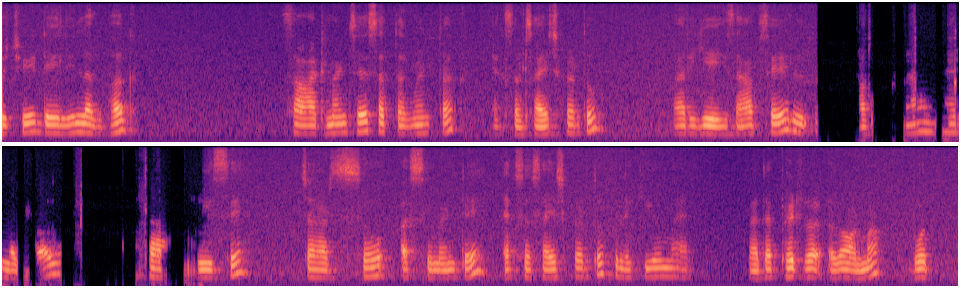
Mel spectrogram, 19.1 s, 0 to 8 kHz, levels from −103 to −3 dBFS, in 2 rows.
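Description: At 8.11 s a faint second voice leaks through, likely the other side's voice leaking through from the loudspeaker past the echo canceller, about 20 dB under the talker; it shows as a low-energy smear of harmonics. From 8.17 to 8.26 s the background is gated by the echo canceller: room sound drops by about 40 dB, a near-flat gap in the waveform and an empty band on the spectrogram. From 8.54 to 10.26 s the speech is suppressed in double talk, likely the canceller turning the talker down while the far end speaks, with dips of roughly 40 dB. The waveform envelope sags, all below the call's 8 kHz ceiling. Further leaks come at 9.11 s (about 30 dB down), 9.5 s (about 10 dB down) and 10.33 s (about 20 dB down), each a brief scrap of another voice. A second suppression from 10.63 to 11.6 s carves similar gaps.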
